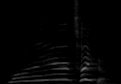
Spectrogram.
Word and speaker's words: Manteca: just always seemed like the only proper way to say Manteca was Manteca. Just like you had to have some kind of like twang and kind of over exaggerated sense about it because it I don't know.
